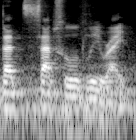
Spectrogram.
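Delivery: ordinary delivery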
